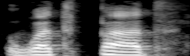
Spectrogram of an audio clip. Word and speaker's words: Wattpad: Entonces, eh, lo que les quiero compartir es una página que se llama Wattpad, que se escribe W-A-T-T, Pad.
